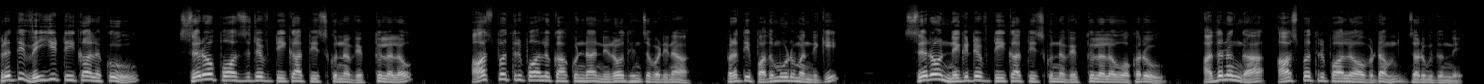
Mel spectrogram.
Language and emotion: Telugu, neutral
